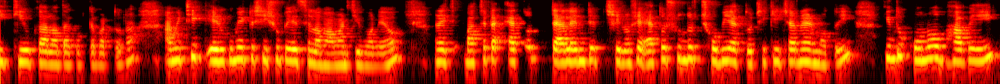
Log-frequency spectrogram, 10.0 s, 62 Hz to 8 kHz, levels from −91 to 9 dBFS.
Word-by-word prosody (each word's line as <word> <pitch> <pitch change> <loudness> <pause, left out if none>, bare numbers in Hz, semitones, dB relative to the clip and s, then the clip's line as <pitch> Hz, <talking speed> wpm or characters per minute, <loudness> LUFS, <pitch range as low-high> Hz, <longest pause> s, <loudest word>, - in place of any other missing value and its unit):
Q - - -8 0.2
কে 215 - -4
আলাদা 195 0 -2
করতে 190 0 -12
পারত 185 0 -10
না। - - -4 0.4
আমি 240 - +2
ঠিক 300 -1 +1
এরকমই 240 +2 +6
একটা 265 0 -5
শিশু 240 +1 -3
পেয়েছিলাম 230 -5 +2
আমার 190 +1 -3
জীবনেও। 185 +1 -5 0.4
মানে 225 0 +1 0.2
বাচ্চাটা 250 +4 0 0.2
এত 225 - -9 0.3
টেলেন্টেড 230 +3 +5
ছিল। 230 -2 +1
সে 240 - +3
এত 215 - -10
সুন্দর 265 0 0
ছবি 235 0 +1
আঁকতো 220 -2 -3
ঠিক 225 +1 -11
ঈশানের 225 0 +2
মতোই। 205 +8 -4 0.4
কিন্তু 280 +2 +2
কোনভাবেই 245 -1 +2
230 Hz, 175 wpm, -23 LUFS, 215-245 Hz, 0.4 s, এরকমই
